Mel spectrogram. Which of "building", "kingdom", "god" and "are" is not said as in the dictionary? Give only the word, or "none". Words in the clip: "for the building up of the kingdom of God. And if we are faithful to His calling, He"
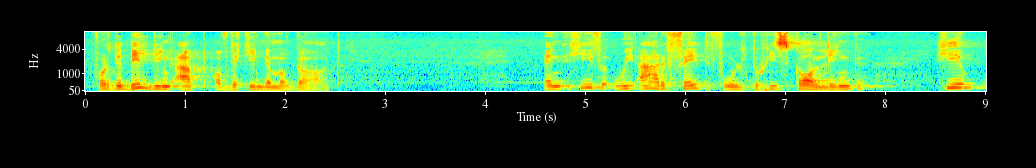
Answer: none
